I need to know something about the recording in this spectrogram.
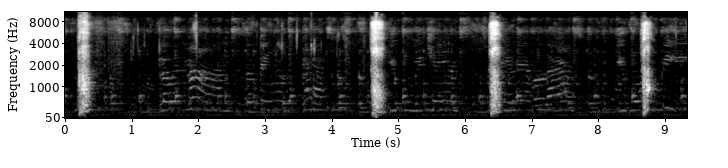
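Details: Dog with a cough in a milder coughing episode (full episodes reportedly four times as intense and up to two hours long): four short, sharp, forceful bursts a few seconds apart, over background music and voices.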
